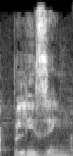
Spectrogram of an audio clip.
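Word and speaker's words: Plzeň: Aí nós teremos ainda também o Victoria Plizen é é? contra. – é, como é que é a pronúncia? Victoria Plizen. Ah, perfeitamente.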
